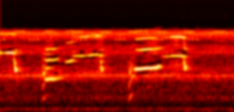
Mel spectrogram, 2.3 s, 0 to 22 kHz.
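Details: Juvenile bald eagle, about 131 days old, calling for food near its nest in August as a parent arrives with a fish; a series of short high squealing notes with quick downward slurs, some longer drawn whistles, over steady insect hum.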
